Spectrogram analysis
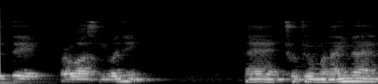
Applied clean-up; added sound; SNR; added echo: classical method WPE with log-MMSE.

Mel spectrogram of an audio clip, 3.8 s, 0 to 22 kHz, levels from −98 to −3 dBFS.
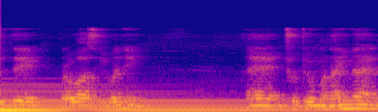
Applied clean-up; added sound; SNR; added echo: none; Bowed string instrument; -2 dB; reverberation time 0.6 s.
